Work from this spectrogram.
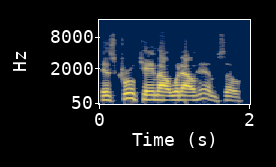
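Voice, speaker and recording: Man, podcast co-host, slightly high voice, brash, profane, slang-heavy, casual chat, dry sound. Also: moderate pace, darkish tone, no room sound. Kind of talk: casual profane chat about pro wrestling.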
